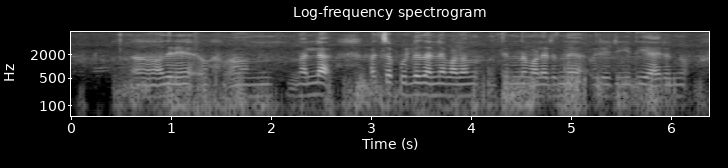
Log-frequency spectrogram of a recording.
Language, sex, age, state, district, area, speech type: Malayalam, female, 45-60, Kerala, Alappuzha, rural, spontaneous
